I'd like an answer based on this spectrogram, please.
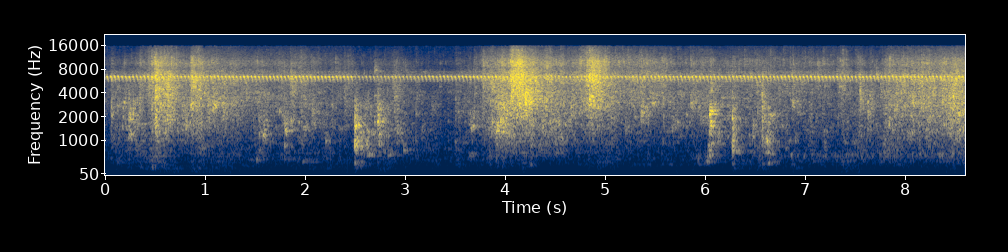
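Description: Water scooped and poured from a plastic wash basin over a soaped body, splashing onto a tiled bathroom floor. The biggest pour comes about four seconds in, with smaller scoops and splashes before and after.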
